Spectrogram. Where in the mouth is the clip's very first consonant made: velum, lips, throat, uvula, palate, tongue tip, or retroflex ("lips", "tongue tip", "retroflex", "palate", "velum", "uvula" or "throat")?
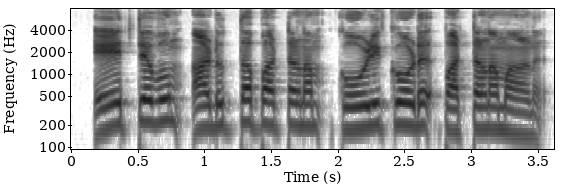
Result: tongue tip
